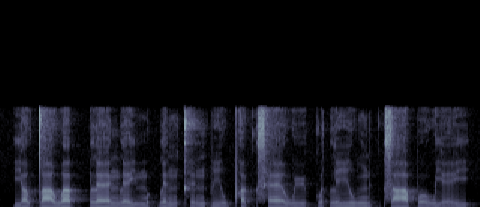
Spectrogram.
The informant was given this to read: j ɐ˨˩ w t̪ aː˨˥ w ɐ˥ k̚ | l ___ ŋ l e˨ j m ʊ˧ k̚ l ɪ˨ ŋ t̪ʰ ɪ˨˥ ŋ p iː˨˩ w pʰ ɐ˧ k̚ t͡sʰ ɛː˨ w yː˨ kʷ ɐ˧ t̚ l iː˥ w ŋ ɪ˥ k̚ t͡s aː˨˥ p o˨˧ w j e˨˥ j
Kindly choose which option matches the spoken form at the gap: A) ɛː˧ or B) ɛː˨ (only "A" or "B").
B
